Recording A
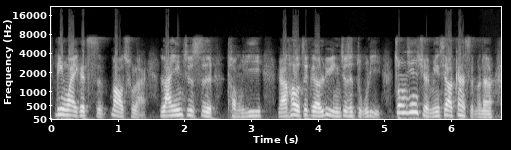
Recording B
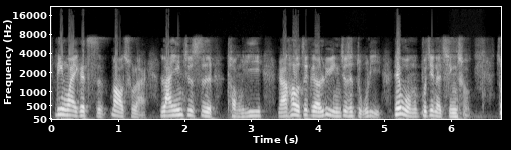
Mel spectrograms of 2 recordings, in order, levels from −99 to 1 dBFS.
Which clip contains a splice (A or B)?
B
